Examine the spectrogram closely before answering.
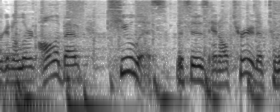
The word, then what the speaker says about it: QLess: For our listeners, QLess is spelled the letter Q, L-E-S-S, but a cute play on words, of course, as you're all about reducing the need for a queue or a lineup, as we say here in North America.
